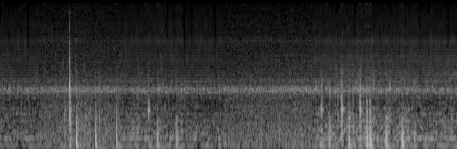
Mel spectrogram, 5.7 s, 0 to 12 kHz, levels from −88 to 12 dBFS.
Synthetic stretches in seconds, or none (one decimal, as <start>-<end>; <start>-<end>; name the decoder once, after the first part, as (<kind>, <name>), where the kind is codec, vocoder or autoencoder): 0.0-0.5 (vocoder, BigVGAN v2); 1.5-2.8; 3.9-5.7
